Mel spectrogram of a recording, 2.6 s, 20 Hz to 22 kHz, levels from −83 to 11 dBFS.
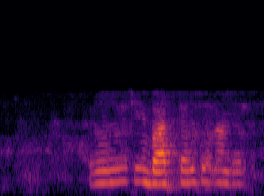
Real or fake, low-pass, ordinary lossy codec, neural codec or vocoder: fake; 7.2 kHz; AAC, 16 kbps; codec, 16 kHz, 0.8 kbps, ZipCodec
